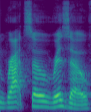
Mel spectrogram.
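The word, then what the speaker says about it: Ratso Rizzo: yes an acceptable pronunciation ratso rido Pest Control it's supposed to be ratzo Rizzo from the movie Midnight Cowboy okay and how many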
